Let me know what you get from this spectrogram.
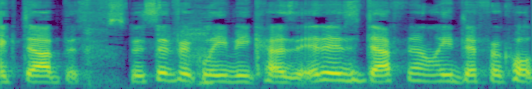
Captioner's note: laughs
